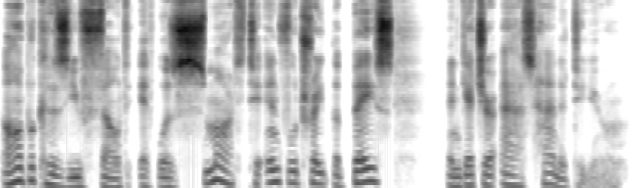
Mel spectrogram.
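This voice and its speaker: A man's voice: mid-range voice, animated, measured pace, no echo, close to an everyday voice. A man playing an arrogant, mocking villain scientist in an ASMR roleplay, talking close to the mic in a sarcastic, condescending way. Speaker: voice actor in audio roleplay.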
